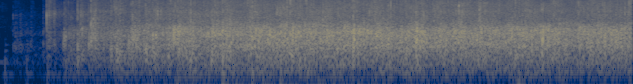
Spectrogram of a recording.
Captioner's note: audience clapping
